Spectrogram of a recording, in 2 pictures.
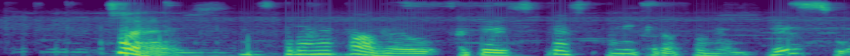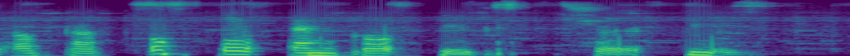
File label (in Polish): oppo enco x3i glosno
